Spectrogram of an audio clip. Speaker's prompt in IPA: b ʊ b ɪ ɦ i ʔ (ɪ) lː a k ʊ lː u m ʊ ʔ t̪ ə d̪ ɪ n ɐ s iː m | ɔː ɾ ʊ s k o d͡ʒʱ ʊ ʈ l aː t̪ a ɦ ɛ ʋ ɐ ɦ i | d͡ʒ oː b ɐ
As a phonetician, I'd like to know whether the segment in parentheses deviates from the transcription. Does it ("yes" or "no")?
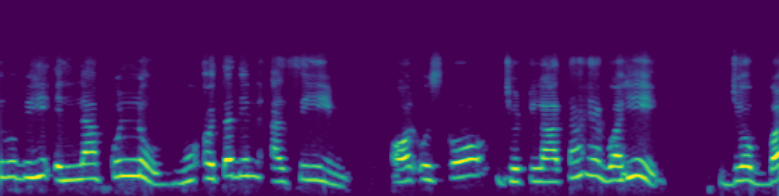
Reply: no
